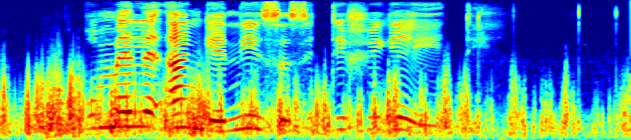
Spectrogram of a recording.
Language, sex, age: Swati, female, 21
